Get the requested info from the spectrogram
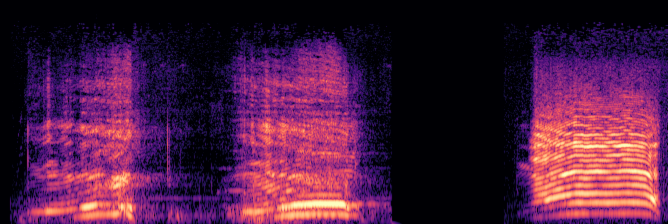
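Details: Cow giving three moos: the first two are breathy and scooping upward before they fade, and after a short silence comes a loud, steady, tonal moo held for about a second and a half.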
